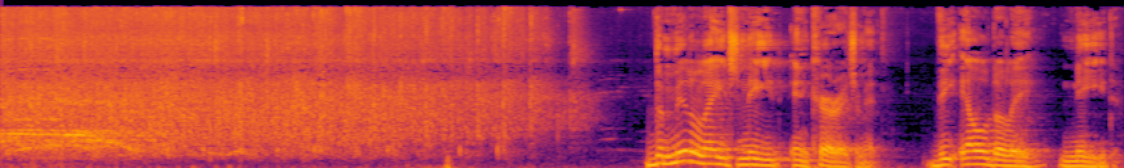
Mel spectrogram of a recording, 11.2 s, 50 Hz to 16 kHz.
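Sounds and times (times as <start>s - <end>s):
audience clapping hands in praise: 0.0s - 6.0s
speech: 6.6s - 11.2s.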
